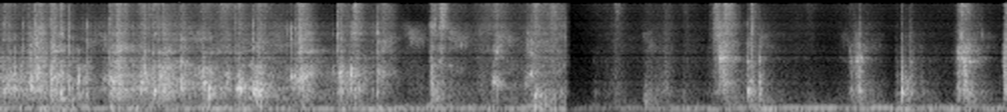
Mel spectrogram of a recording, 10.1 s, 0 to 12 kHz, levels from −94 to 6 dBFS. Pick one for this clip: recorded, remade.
remade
